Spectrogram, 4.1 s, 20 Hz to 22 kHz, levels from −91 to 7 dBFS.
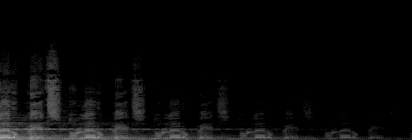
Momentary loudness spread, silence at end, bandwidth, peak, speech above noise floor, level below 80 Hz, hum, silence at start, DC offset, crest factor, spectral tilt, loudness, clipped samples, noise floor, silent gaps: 22 LU; 0.4 s; 14 kHz; -22 dBFS; 28 dB; -76 dBFS; none; 0 s; under 0.1%; 22 dB; -4.5 dB/octave; -43 LUFS; under 0.1%; -72 dBFS; none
